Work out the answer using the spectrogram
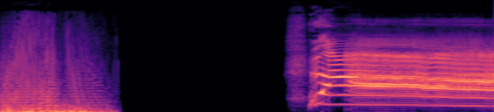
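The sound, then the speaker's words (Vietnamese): A piercing scream breaks a quiet summer noon. After a loud voiced outburst and a stretch of silence, a brief gasp leads into a long, loud, steady high cry. “Tiếng gào thét thất thanh xé toạc không gian tĩnh mịch cuối buổi trưa hè”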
